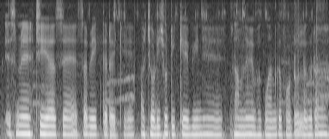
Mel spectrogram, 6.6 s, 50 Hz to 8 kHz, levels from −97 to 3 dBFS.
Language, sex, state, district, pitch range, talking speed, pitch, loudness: Hindi, female, Bihar, Muzaffarpur, 160-170 Hz, 190 wpm, 165 Hz, -15 LUFS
